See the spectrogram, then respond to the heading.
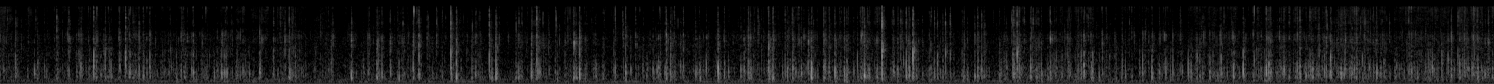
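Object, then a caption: Thin aluminum tealight cups wrapped in plastic film. Fingertips and nails tap and scratch the thin aluminum cup bottoms on the underside of a full, plastic-wrapped pack of tealights. Dense, fast clicks and bright crinkly scratching run steadily throughout, each tap short and dry with almost no ring.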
